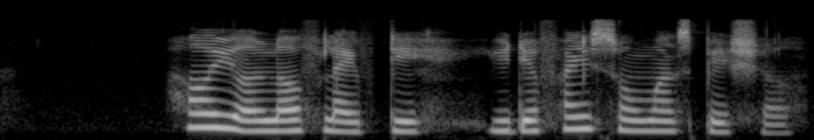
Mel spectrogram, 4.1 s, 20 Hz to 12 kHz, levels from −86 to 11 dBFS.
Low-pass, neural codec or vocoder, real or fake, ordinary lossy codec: 7.2 kHz; none; real; none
